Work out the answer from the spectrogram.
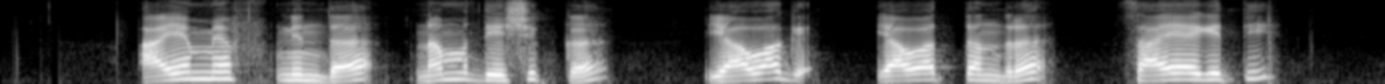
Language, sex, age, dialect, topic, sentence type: Kannada, male, 46-50, Dharwad Kannada, banking, statement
